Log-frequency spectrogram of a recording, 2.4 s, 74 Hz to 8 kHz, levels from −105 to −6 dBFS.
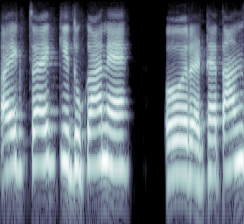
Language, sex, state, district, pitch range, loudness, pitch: Marwari, female, Rajasthan, Churu, 215-260 Hz, -15 LUFS, 240 Hz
